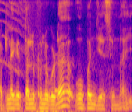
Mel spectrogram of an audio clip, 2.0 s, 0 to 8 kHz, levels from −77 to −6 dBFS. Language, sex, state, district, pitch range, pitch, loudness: Telugu, male, Andhra Pradesh, Chittoor, 115-120 Hz, 120 Hz, -15 LUFS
